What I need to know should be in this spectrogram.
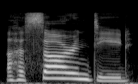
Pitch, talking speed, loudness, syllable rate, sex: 215 Hz, 130 wpm, -15 LUFS, 4.0 syllables/s, female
